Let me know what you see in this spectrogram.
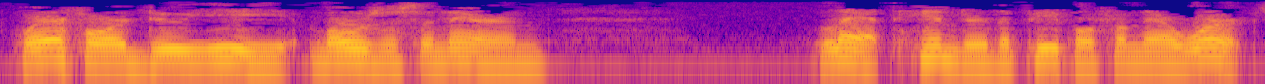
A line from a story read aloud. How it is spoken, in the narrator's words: he said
